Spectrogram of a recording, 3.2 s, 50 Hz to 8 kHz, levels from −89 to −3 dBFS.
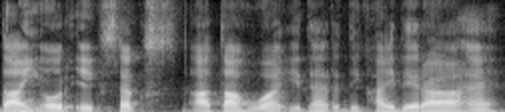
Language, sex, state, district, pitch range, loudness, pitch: Hindi, male, Uttar Pradesh, Lucknow, 120-135 Hz, -19 LUFS, 130 Hz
